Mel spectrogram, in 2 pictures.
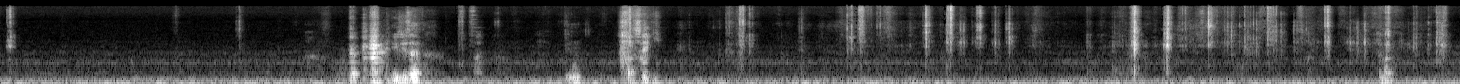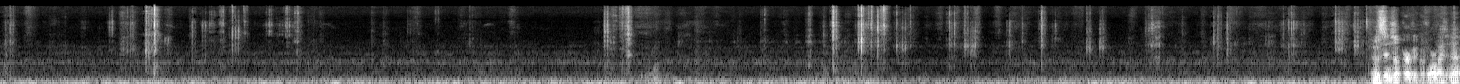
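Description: Scattered small clicks and taps of a plastic remote-control case and its circuit board being handled and fitted together by hand, over a steady low hum.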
